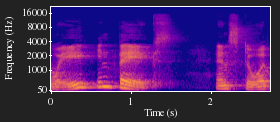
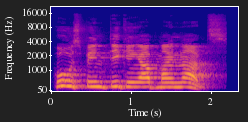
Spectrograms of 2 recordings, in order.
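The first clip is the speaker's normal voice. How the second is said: raised, higher squirrel taunt; mild mock shout; 7 semitones higher than usual. Squirrels chasing Timmy to his nest, mild mock shout. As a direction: call it out like an angry crowd. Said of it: "a crowd of squirrels shouting".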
